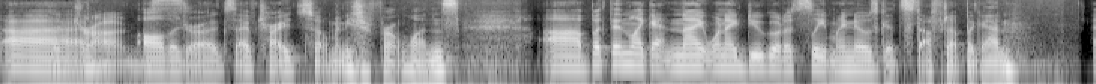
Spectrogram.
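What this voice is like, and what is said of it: Raspy, congested voice. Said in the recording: “Yeah, you definitely don't sound amazing, but you sound better... if you guys like this raspy voice”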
